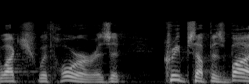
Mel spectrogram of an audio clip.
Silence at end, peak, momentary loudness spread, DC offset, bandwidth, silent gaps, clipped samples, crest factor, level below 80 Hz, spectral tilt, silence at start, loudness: 0 s; -12 dBFS; 8 LU; under 0.1%; 8 kHz; none; under 0.1%; 18 dB; -68 dBFS; -5 dB/octave; 0 s; -30 LUFS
